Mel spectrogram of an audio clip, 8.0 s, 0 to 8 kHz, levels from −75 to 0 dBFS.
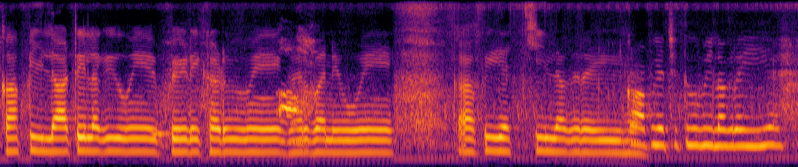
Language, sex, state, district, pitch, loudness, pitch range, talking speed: Hindi, female, Bihar, Sitamarhi, 190 Hz, -16 LUFS, 185-215 Hz, 185 wpm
